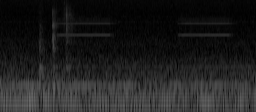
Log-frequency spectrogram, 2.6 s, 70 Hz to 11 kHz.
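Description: A bus's warning beep in the Euro Truck Simulator 2 driving game, a few short faint electronic bleeps over a steady low engine drone inside the cab.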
